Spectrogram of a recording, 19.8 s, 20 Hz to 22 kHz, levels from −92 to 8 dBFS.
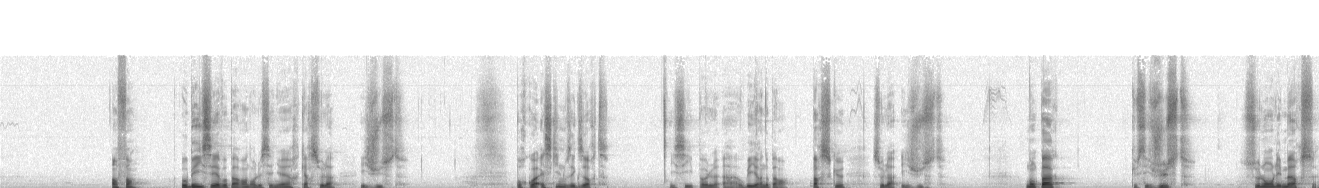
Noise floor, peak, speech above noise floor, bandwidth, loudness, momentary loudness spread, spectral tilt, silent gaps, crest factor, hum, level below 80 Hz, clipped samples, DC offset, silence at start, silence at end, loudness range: -64 dBFS; -2 dBFS; 40 dB; 15.5 kHz; -25 LUFS; 19 LU; -5.5 dB/octave; none; 26 dB; none; -58 dBFS; under 0.1%; under 0.1%; 1.65 s; 0 s; 7 LU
